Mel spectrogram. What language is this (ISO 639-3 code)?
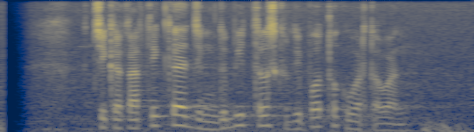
sun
